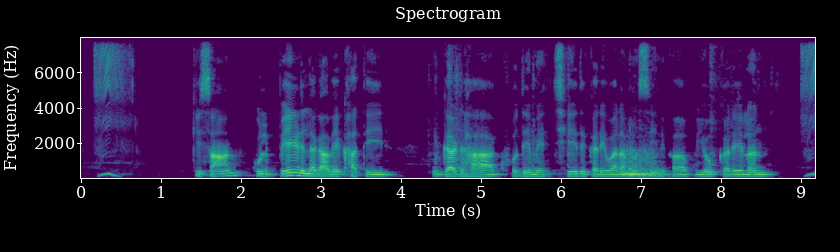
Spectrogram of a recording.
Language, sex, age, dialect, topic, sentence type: Bhojpuri, male, 41-45, Northern, agriculture, statement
